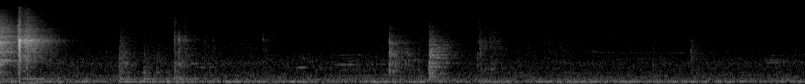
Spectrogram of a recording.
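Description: Plastic toy bricks click and clatter as hands handle them.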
